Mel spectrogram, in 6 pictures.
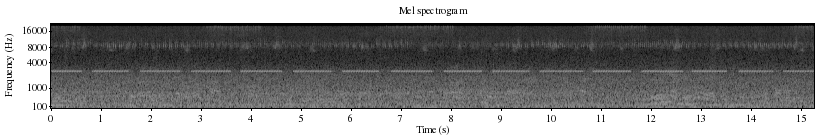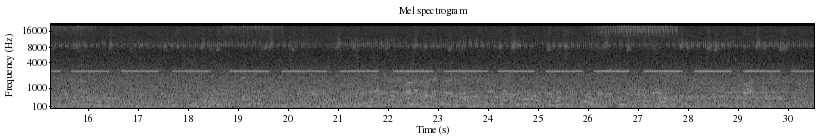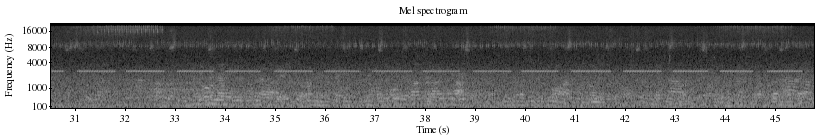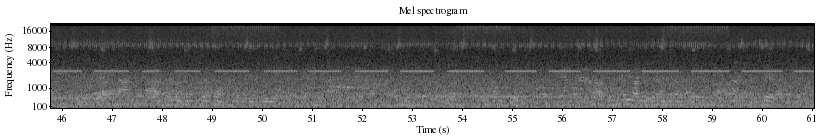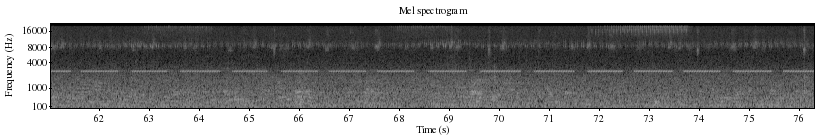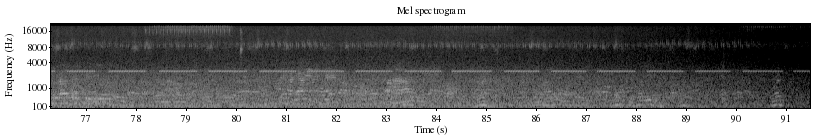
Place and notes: Molini di Triora IM, Italien - Molini di Triora, Via Case Soprane - At night
[Hi-MD-recorder Sony MZ-NH900, Beyerdynamic MCE 82]
29 August 2015, 22:38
